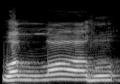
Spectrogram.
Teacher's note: اللہ کے لام کو پر کر کے پڑھیں گے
